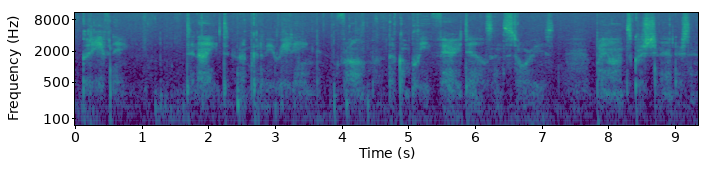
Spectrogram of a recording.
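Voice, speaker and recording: Long pauses break up the speech often. It is a whisper, delivered at a fairly slow pace. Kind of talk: bedtime fairy tale reading. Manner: whispered; soft, relaxing.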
